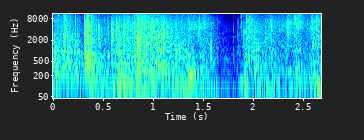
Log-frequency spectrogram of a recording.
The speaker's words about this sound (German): Also entschuldige Knistern, ich mache mir gerade so ein Paket Waffeln auf.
